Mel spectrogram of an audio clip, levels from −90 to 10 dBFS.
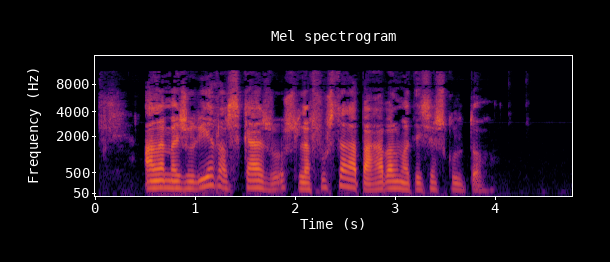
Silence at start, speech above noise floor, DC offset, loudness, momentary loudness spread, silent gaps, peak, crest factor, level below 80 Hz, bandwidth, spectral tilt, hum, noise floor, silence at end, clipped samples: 0.05 s; 44 dB; under 0.1%; -24 LUFS; 14 LU; none; -6 dBFS; 22 dB; -64 dBFS; 11.5 kHz; -2.5 dB/octave; none; -69 dBFS; 0.9 s; under 0.1%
